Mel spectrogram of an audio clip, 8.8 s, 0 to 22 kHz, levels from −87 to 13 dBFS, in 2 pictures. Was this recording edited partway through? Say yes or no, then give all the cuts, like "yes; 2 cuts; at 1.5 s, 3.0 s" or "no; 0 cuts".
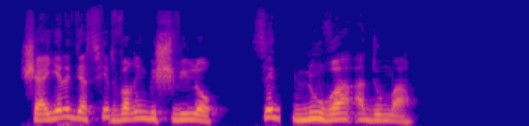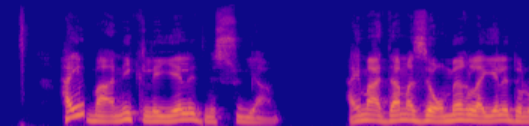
yes; 4 cuts; at 0.9 s, 2.3 s, 5.1 s, 6.1 s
